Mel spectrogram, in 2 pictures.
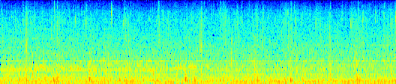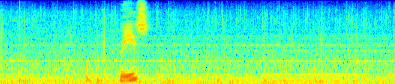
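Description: Steady rain falling in a night scene of the video game Disco Elysium, a soft continuous patter running throughout beneath a low ambient hum, with a brief voice cutting in near the middle.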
